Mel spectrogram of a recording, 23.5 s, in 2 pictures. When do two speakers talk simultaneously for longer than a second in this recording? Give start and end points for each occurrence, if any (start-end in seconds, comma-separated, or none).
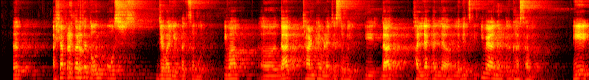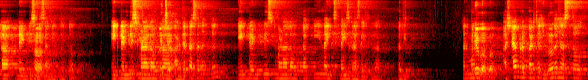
none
